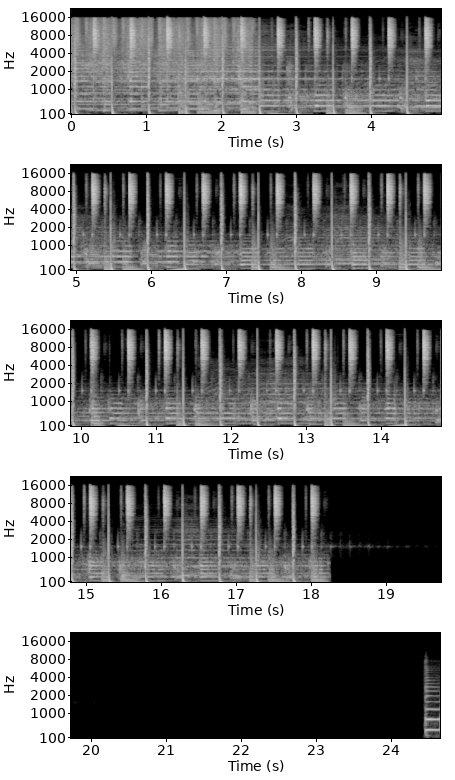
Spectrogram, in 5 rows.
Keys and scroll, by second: 21.1 shift+Page_Up.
